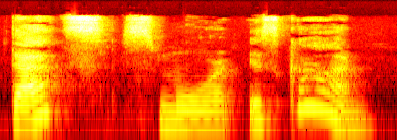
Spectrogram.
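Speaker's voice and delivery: plain reading voice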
